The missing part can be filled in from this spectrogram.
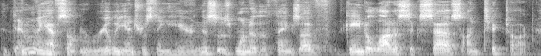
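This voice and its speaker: A man's voice: on the low side, lively intonation, moderate pace, darkish tone. An American man from the West Coast teaching English vowel sounds, explaining patiently and modeling each sound. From West Coast of the United States. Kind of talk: explanatory lesson with demonstrations.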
